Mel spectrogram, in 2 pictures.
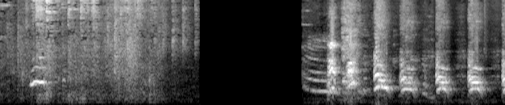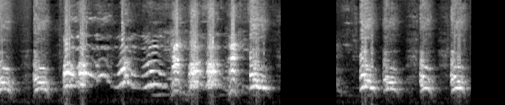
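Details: Dog barking aggressively, a faint noisy start then a rapid string of barks mixed with wavering, howl-like yowls and whimpering tones, a short pause, then another quick burst of barks.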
